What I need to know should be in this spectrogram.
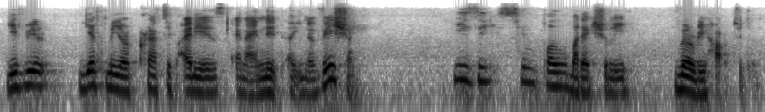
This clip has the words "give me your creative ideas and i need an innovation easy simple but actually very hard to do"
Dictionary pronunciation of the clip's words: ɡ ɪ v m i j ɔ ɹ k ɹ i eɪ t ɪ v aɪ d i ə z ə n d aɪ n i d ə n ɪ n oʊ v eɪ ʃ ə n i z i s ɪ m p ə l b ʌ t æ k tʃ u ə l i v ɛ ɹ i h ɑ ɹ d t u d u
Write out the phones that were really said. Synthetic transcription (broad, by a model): ɡ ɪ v m i j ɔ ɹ k ɹ i eɪ t ɪ v aɪ d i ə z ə n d aɪ n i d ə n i n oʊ v eɪ ʃ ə n i z i s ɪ m p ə l b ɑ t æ k tʃ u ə l i v ɛ ɹ i h ɑ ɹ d t u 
